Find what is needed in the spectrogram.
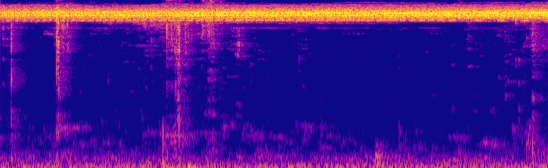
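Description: Insects trilling in one steady, unbroken high-pitched tone, like crickets, over a faint low rumble, with a few faint clicks in the first second and a half.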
